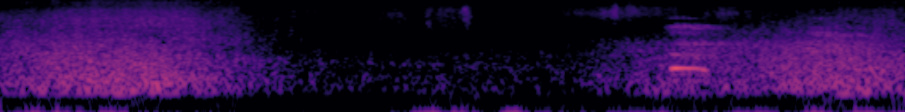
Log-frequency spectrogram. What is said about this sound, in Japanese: 海を楽しむのなら夜がちょうどいいかもしれないですね。砂をさらう音、押しては引いていくしじま、音だけなら海そのものです。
